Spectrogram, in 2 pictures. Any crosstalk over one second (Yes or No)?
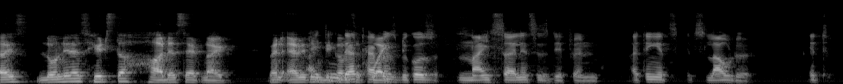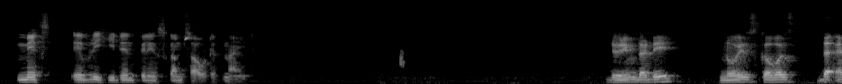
Yes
